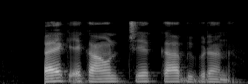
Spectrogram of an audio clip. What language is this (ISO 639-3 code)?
mag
